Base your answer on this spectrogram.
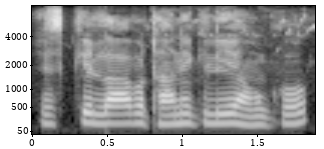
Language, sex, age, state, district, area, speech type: Hindi, male, 30-45, Rajasthan, Bharatpur, rural, spontaneous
